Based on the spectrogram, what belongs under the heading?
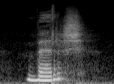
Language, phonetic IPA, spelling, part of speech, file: Czech, [ˈvɛrʃ], verš, noun, Cs-verš.ogg
- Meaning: verse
